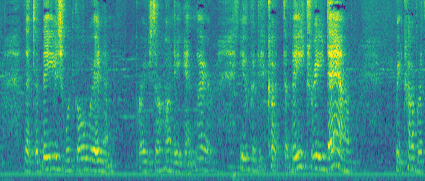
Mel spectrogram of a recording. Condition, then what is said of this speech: Parkinson's disease. And getting the volume out instead of mumbling and groaning in here.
